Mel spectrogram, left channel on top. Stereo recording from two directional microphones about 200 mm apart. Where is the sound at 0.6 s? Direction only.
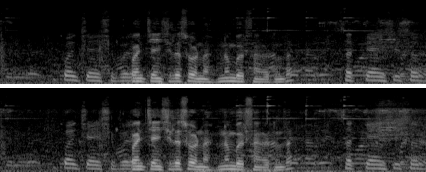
60° left (ahead or behind).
